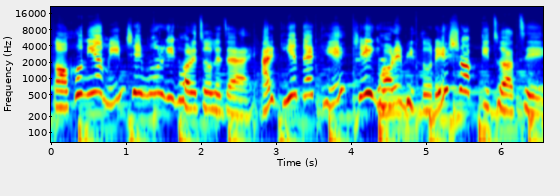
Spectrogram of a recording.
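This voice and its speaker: A children's story narrator with an extremely high, childlike voice. The scripted delivery is lively and swings in pitch, over clear background music. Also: a little slow.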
